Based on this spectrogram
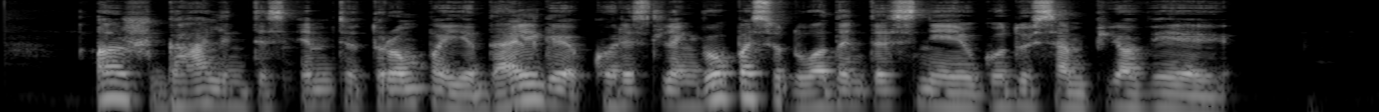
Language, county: Lithuanian, Telšiai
